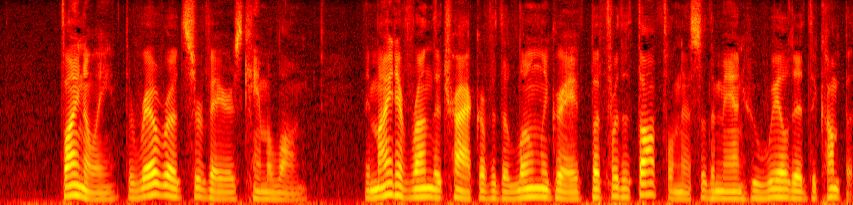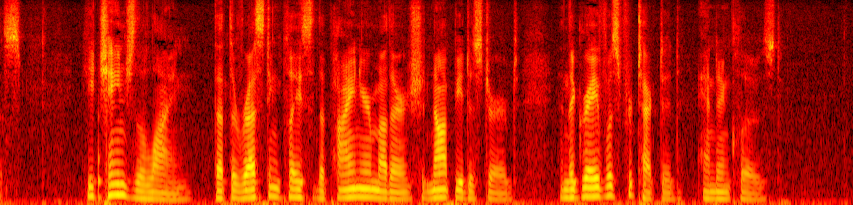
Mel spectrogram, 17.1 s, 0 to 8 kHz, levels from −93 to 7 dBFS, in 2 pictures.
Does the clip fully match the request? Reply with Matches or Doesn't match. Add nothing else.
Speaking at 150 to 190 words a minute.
Matches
